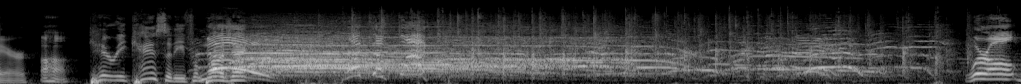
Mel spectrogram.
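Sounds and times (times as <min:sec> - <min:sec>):
speech: 0:00.0 - 0:02.9, 0:09.7 - 0:10.2
crowd cheering: 0:01.9 - 0:09.8.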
